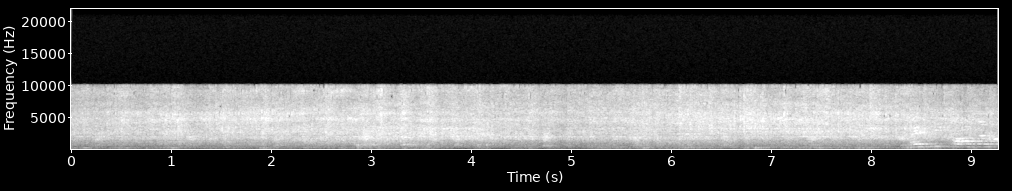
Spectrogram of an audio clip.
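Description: A toy steam train runs with a steady hiss and mechanical chuffing, close and continuous, and a short whistle-like tone sounds near the end.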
